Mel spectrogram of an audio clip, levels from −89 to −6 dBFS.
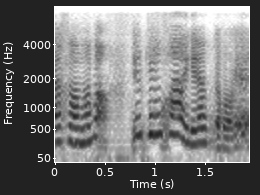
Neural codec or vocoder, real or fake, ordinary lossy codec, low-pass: codec, 16 kHz, 0.5 kbps, FreqCodec, smaller model; fake; none; 7.2 kHz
